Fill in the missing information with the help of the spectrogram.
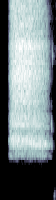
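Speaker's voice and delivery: unvoiced soft shush; hushing. A narrator's reading. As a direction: hush her gently. Hushing her.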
